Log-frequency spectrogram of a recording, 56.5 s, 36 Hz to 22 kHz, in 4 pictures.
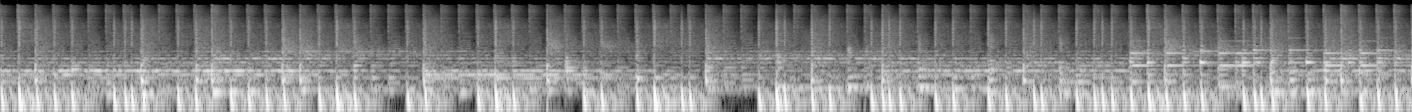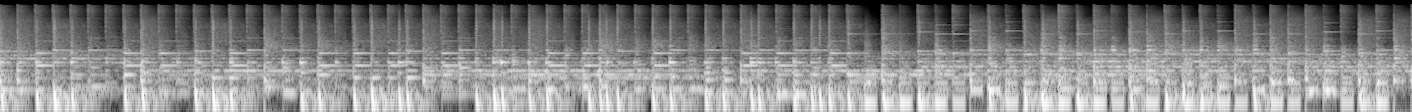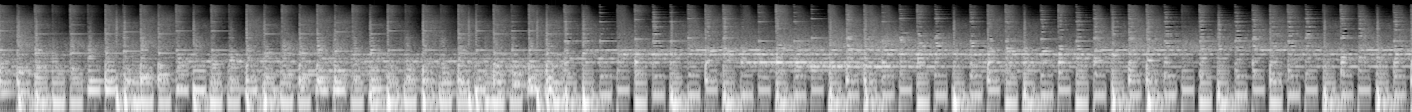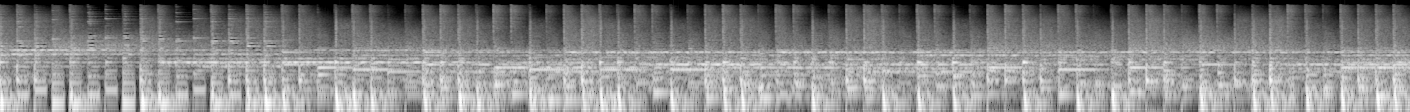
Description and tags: (Nov-17-2020)
Strange music fragment
Drums, synthesizers & a bass line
